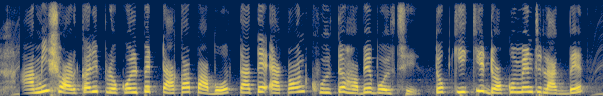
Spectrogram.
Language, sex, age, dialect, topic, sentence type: Bengali, female, 18-24, Northern/Varendri, banking, question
